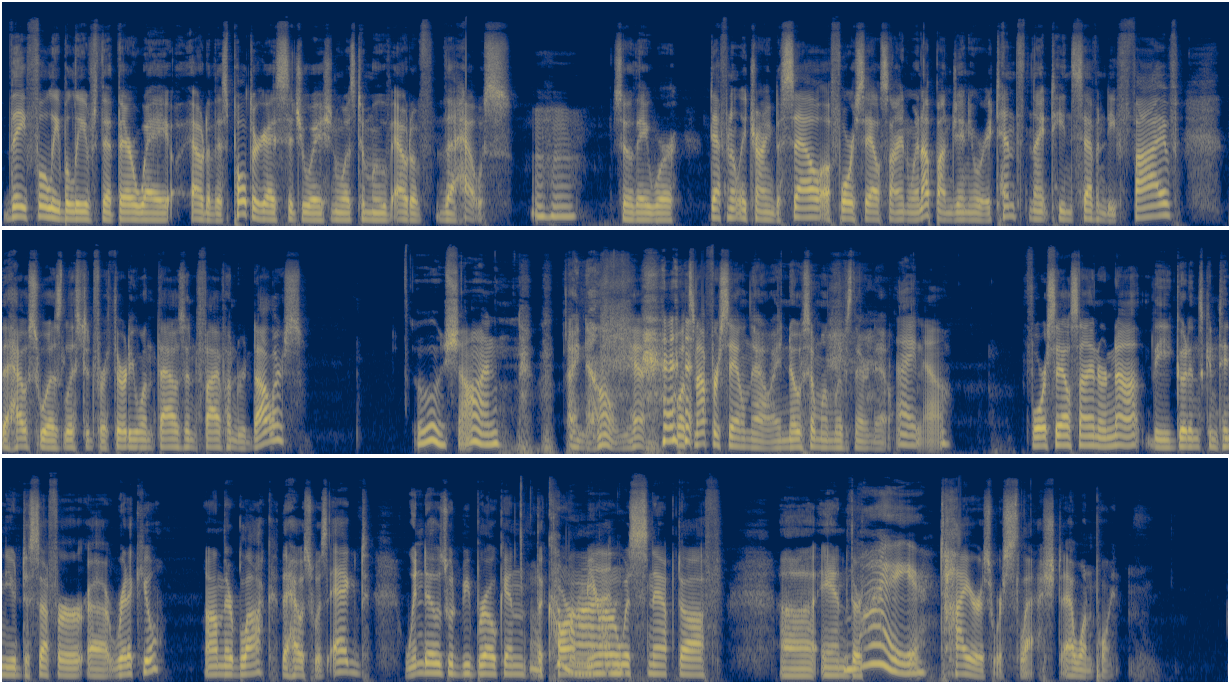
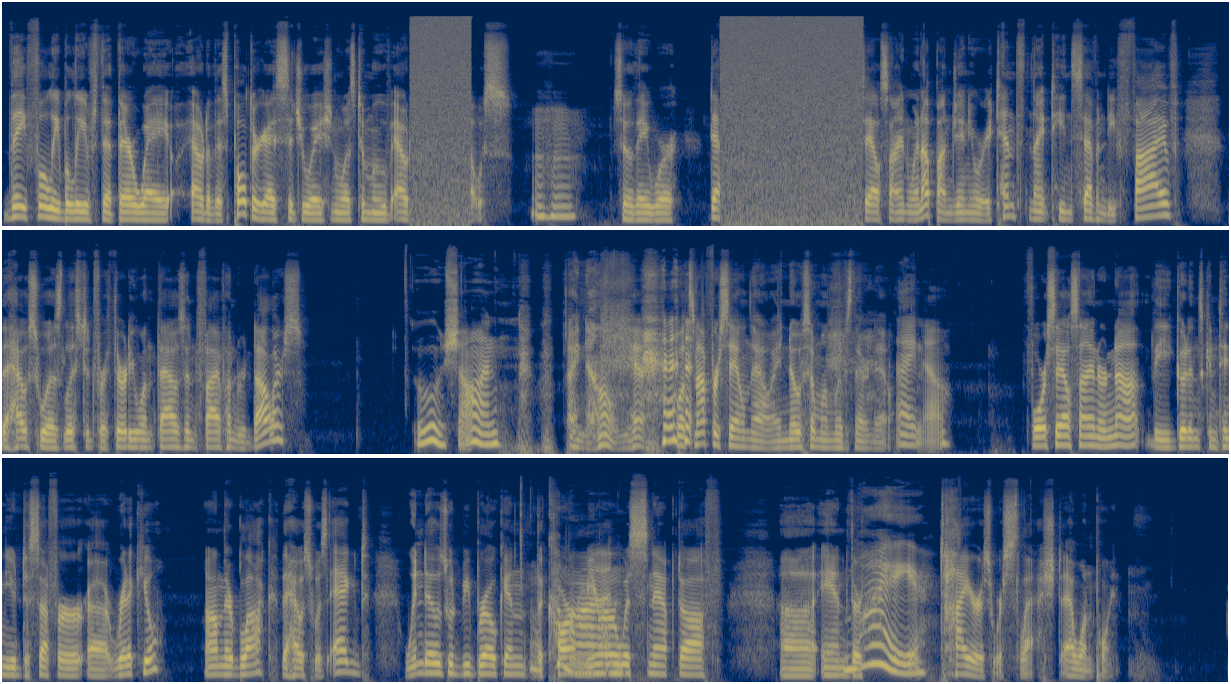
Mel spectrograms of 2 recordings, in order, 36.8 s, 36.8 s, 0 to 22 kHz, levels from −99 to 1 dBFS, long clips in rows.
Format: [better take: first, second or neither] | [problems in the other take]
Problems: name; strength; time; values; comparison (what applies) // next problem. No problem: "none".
first | audio cutting out; filled with static; at 4 s for 0.5 s and at 7 s for 1.5 s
